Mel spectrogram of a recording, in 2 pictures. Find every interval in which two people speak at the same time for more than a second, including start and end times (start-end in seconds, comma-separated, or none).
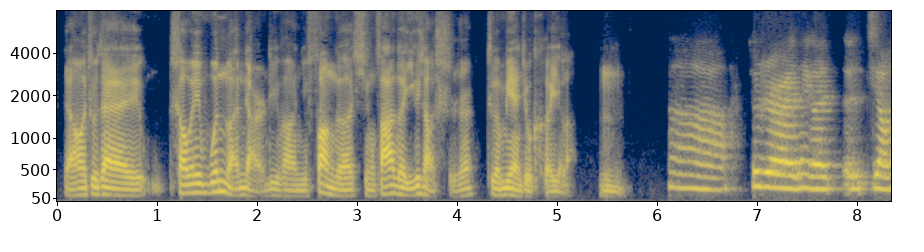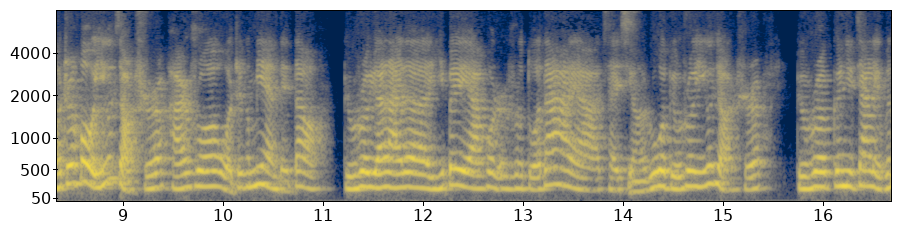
none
